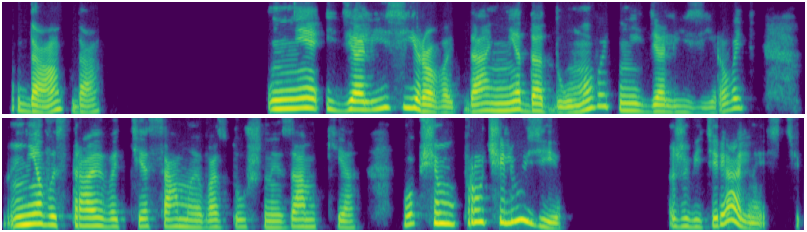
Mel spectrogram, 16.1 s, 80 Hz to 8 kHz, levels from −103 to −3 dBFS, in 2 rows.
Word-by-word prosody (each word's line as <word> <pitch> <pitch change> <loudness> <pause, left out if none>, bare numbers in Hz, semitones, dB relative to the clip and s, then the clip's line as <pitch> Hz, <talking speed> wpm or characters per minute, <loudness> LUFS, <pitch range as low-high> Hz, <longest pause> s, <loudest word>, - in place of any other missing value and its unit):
Да, 170 +2 0
да. 160 -1 -6 1.7
Не 240 +3 +6
идеализировать, 215 - +2
да, 175 +3 0
не 190 +3 +2
додумывать, 180 - -1
не 185 -2 -1
идеализировать, 150 - -5 0.6
не 240 +4 +5
выстраивать 205 -5 0
те 195 0 -4
самые 185 -2 -3
воздушные 175 -1 -6
замки. 180 -2 -5 0.5
В - - -3
общем, 260 +1 +2
прочь 305 +1 +1
иллюзии! 275 - +2 1.1
Живите 185 -1 -4
реальностью. 205 - -2
190 Hz, 80 wpm, -16 LUFS, 170-235 Hz, 1.7 s, Не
